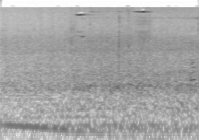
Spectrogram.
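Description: Steady, dense rumble of cars moving around Place de la République, a busy open square, a continuous wash of engine and road noise with low droning tones and no clear pauses.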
